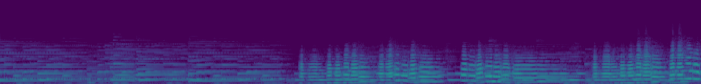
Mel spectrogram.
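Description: Trombone playing with grand piano accompaniment in a slow classical piece: soft held notes at first, then about six seconds in it grows louder with a phrase of shorter notes moving up and down.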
